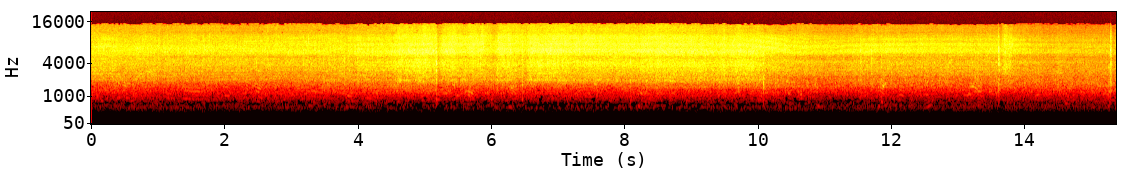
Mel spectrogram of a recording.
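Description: Cubed beef for lok lak sizzling in a hot wok as it is stir-fried. The sizzle swells louder for several seconds in the middle, with a few sharp clinks of the ladle against the wok.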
